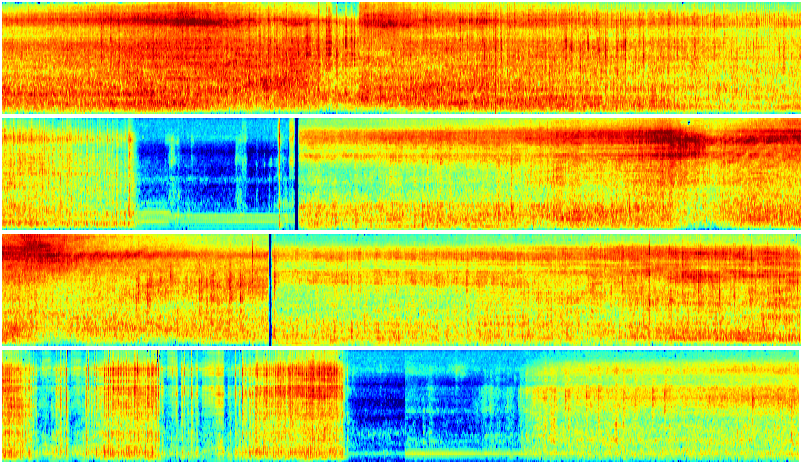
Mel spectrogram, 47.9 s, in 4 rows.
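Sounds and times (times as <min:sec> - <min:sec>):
wheel and rail rattle: 0:43.8 - 0:47.9.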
